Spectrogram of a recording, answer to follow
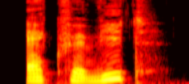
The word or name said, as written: akvavit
